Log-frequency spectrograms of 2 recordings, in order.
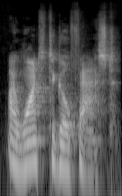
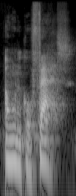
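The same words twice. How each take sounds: First: Said in the usual way. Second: Khmer accent, final consonants dropped; Khmer-accented with "fast" losing its T. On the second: Shown as a demonstration. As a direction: drop endings in a Khmer accent. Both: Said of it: "when consonants are dropped".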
